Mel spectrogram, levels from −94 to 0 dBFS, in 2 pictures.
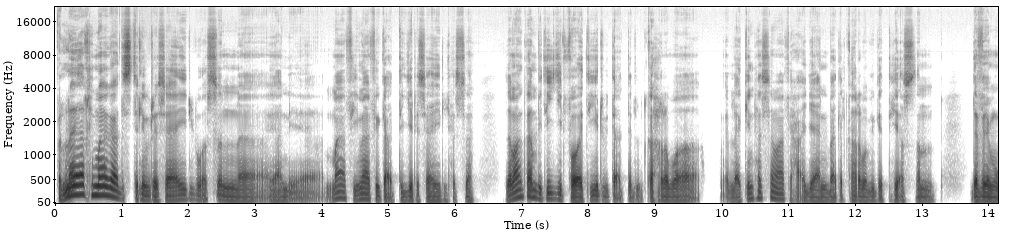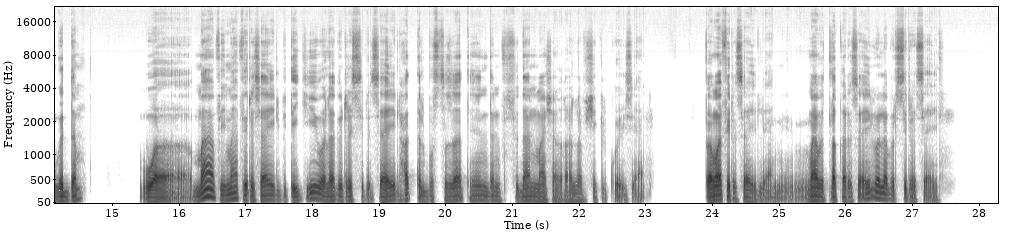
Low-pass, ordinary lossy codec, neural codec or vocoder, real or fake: none; none; none; real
